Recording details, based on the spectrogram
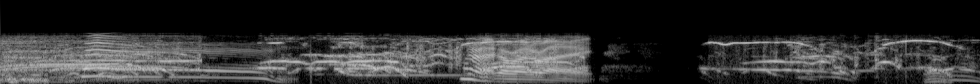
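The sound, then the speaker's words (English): A group of bus passengers cheering and whooping loudly, with overlapping high, rising shouts and excited voices, a brief near-silent pause, then another burst of hollering and chatter. “All right, bus people. Bus people are happy.”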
